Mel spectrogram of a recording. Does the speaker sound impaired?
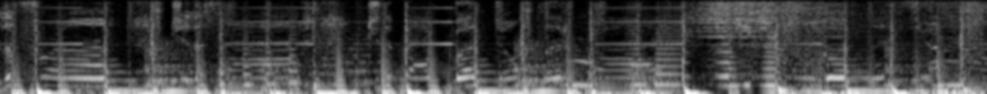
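No.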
